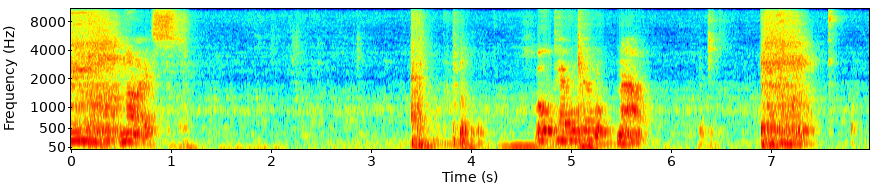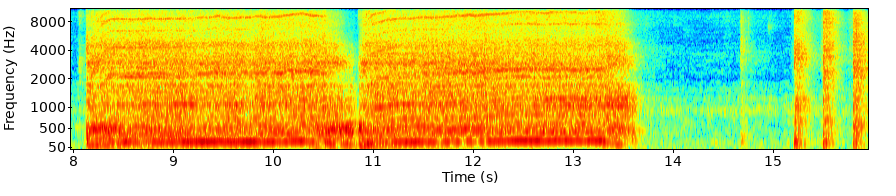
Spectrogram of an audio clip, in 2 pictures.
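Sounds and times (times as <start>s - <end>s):
blender grinding nuts into a powder: 0.0s - 0.6s, 6.9s - 13.8s
speech: 0.0s - 1.2s, 4.6s - 7.0s.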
